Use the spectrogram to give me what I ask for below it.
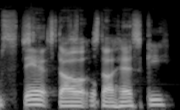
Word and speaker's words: Stahelski: So the John Wick director, the director for John Wick, Chad, how do you pronounce that last name? Stahelski.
